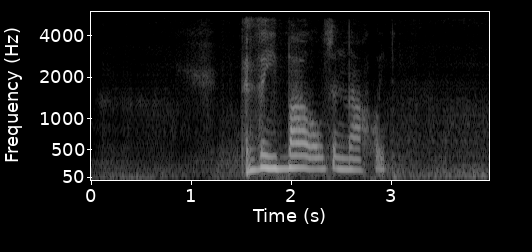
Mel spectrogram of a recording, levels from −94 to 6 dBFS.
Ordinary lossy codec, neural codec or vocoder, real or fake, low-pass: none; codec, 16 kHz in and 24 kHz out, 0.6 kbps, FocalCodec, streaming, 2048 codes; fake; 5.4 kHz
